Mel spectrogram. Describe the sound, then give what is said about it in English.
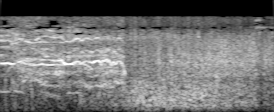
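A horse lets out a loud whinny, its high quavering cry rising and falling for about a second before giving way to a noisy, rushing background like wind or rain. “Whatever she said, the poor horse didn't like it much.”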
